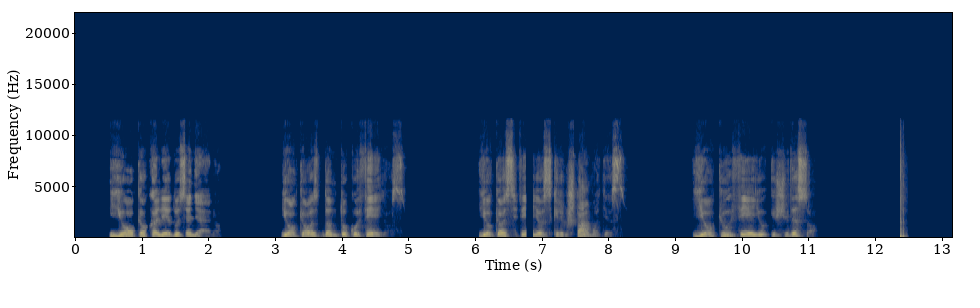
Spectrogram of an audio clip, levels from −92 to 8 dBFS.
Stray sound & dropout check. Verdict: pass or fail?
fail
